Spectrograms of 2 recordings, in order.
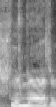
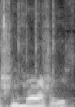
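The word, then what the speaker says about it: schlimazel: said it right uh it's schlamazel not schamel Oh I thought you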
